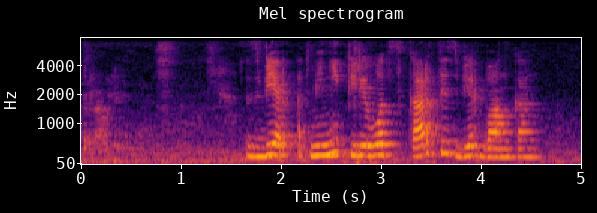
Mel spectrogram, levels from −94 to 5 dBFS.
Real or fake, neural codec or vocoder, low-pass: real; none; 7.2 kHz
